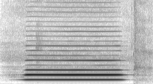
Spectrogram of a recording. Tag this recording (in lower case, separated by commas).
musical instrument, wind instrument, music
